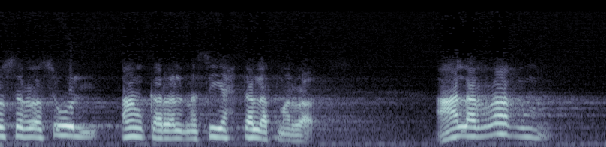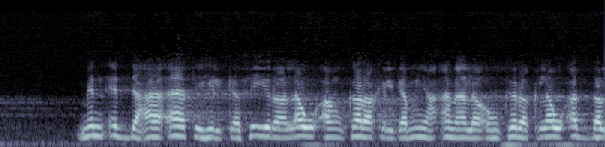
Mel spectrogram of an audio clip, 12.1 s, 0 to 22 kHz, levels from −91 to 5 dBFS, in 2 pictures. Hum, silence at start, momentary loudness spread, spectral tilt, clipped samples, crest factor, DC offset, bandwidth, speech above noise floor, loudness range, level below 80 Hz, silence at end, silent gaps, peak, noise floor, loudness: none; 0 s; 9 LU; -9 dB/octave; under 0.1%; 16 dB; under 0.1%; 4.8 kHz; 36 dB; 3 LU; -52 dBFS; 0 s; none; -4 dBFS; -55 dBFS; -19 LUFS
